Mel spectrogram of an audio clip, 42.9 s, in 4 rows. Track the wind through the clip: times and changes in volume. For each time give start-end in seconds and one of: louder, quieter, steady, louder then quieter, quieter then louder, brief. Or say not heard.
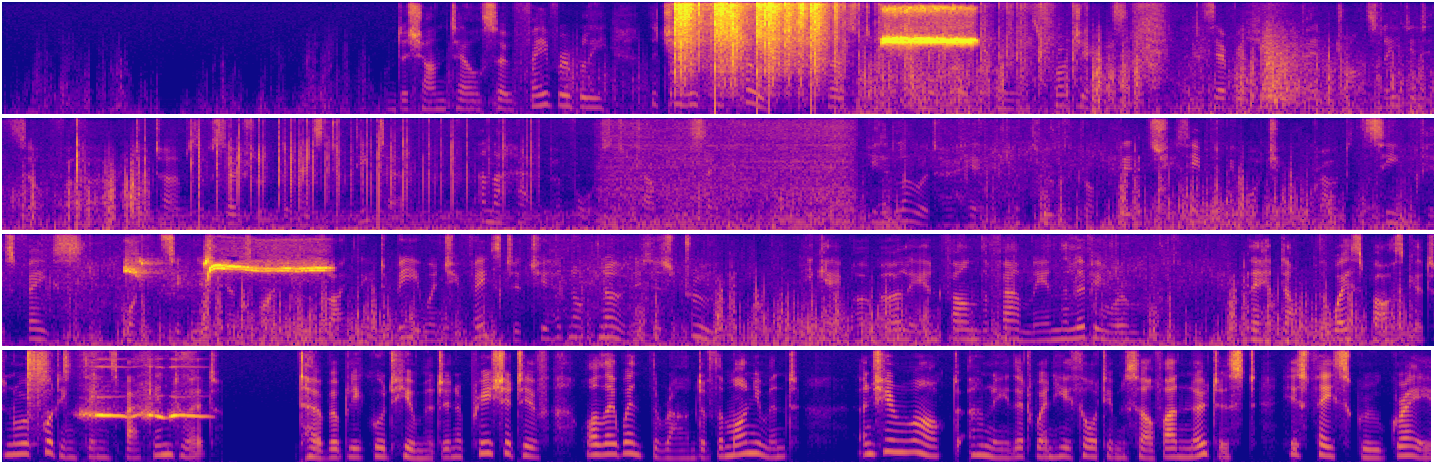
0.0-32.1 louder.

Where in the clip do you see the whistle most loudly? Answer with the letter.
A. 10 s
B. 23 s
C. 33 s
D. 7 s
D.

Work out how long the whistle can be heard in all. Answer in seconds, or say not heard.
4 s.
